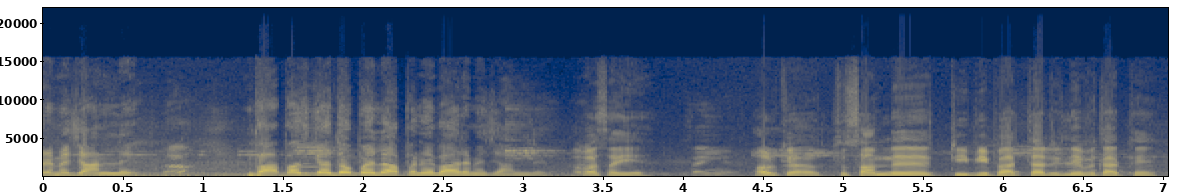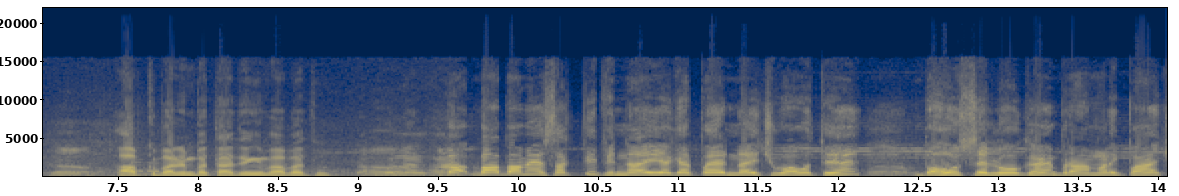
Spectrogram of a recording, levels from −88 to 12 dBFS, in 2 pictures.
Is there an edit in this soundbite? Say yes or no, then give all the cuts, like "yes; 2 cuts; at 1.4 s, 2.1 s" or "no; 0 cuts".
yes; 2 cuts; at 3.4 s, 9.6 s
